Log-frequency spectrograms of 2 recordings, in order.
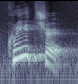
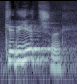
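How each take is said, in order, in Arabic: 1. تُنطق بشكل طبيعي، وليس حرفًا حرفًا. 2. تُنطق حرفًا حرفًا، كما تُكتب.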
